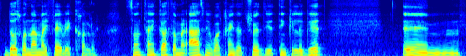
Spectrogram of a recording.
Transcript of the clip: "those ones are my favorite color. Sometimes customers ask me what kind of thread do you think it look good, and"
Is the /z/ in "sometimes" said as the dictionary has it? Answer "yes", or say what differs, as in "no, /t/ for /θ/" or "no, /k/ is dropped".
no, /z/ is dropped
